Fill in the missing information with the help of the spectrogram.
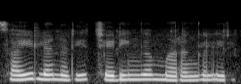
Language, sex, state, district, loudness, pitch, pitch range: Tamil, female, Tamil Nadu, Nilgiris, -13 LUFS, 215 Hz, 205-225 Hz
